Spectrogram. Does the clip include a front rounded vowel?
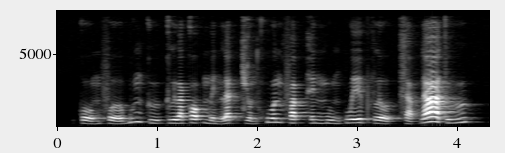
no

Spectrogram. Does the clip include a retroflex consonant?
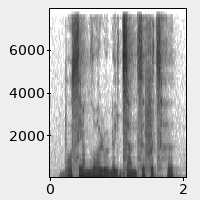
yes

